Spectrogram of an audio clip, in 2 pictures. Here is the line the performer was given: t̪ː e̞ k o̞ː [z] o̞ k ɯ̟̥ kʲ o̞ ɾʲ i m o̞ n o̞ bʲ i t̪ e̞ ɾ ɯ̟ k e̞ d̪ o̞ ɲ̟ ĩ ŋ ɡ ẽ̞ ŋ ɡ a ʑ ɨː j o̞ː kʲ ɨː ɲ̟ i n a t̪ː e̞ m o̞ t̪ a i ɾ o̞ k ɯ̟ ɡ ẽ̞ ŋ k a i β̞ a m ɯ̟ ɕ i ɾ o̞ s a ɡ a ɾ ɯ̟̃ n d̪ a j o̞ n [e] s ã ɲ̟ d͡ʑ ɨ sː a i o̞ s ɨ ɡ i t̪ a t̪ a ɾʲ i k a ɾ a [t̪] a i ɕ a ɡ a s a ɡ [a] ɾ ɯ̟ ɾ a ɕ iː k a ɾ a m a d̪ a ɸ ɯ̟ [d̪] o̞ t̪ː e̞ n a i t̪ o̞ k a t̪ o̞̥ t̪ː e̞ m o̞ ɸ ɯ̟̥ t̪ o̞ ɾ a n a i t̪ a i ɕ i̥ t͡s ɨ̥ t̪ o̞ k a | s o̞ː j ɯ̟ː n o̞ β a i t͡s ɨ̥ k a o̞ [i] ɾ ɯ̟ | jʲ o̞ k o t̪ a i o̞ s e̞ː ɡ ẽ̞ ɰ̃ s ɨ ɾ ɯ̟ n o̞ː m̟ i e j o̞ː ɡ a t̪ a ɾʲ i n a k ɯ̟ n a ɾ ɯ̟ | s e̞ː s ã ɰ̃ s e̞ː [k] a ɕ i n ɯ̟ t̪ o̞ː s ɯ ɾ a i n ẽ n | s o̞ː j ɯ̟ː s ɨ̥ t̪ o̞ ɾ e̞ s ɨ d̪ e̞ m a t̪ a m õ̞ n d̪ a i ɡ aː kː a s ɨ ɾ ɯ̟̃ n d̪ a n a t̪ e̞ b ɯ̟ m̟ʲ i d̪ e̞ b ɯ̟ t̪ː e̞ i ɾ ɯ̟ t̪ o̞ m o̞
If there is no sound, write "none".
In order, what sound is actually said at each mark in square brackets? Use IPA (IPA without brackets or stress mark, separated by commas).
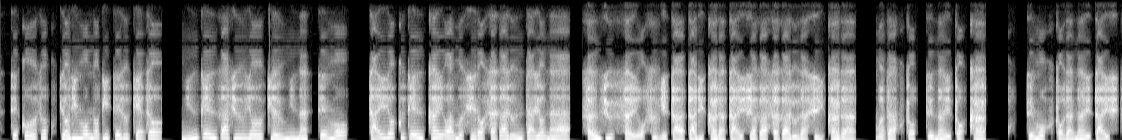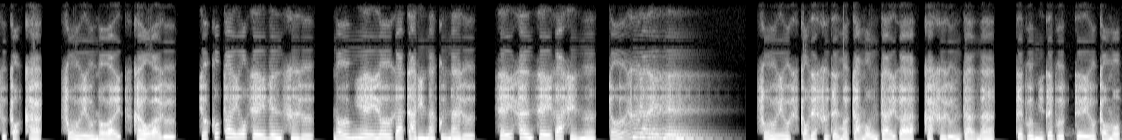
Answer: z, a, t̪, a, t̪, a, ɡ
